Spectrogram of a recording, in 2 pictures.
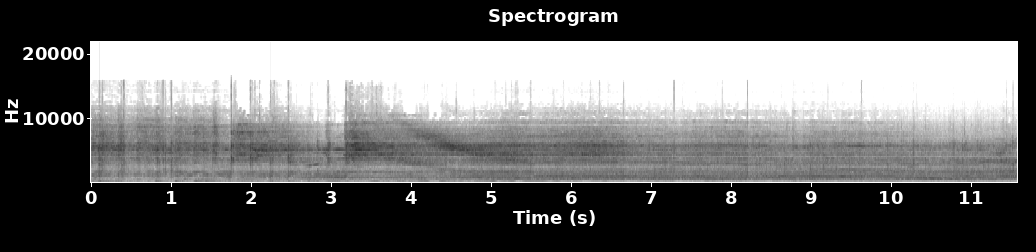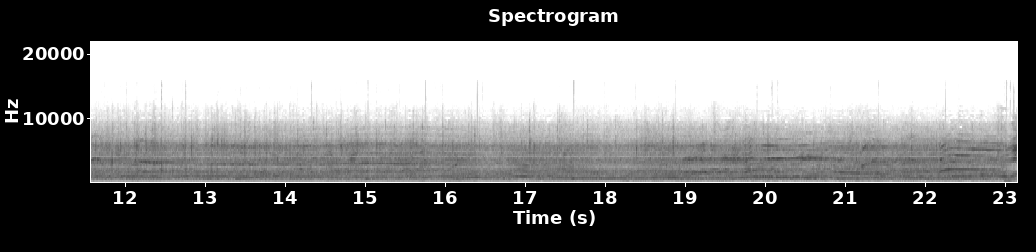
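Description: Live band music ends about three seconds in, leaving one low bass note ringing on until it cuts out near the end. Over it, a large concert crowd cheers, whoops and whistles.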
